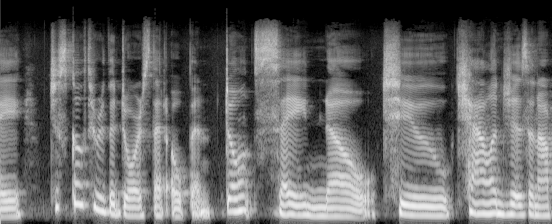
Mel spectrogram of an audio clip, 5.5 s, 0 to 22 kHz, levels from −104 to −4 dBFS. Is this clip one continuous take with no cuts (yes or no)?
no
